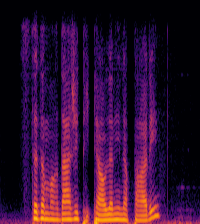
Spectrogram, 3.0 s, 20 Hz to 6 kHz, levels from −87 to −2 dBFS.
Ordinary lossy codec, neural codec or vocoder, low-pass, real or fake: Opus, 24 kbps; codec, 16 kHz, 0.5 kbps, FunCodec, trained on Chinese and English, 25 frames a second; 5.4 kHz; fake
